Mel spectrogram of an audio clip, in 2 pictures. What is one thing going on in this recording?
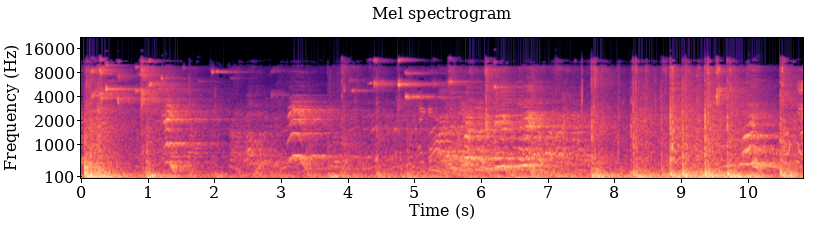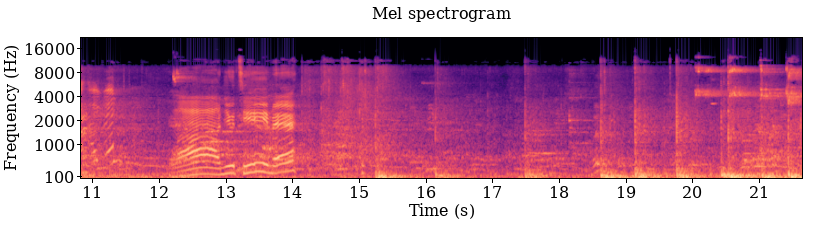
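Young men shout to each other across an echoing gym.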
